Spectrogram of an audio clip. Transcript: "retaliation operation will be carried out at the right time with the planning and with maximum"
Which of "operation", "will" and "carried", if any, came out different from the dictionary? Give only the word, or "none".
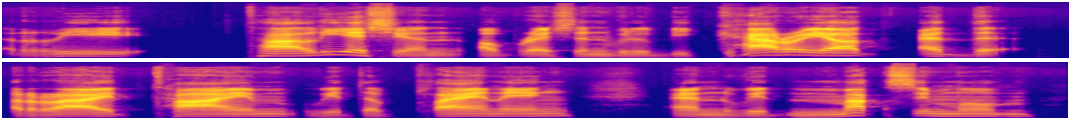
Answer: carried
